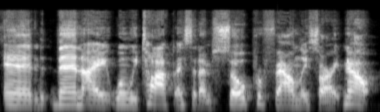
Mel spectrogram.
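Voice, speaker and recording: A woman's voice: medium pitch, moderate pace. Young woman telling a story animatedly. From Maine. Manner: animated storytelling, acting out quotes. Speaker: guest. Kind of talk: casual podcast conversation.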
